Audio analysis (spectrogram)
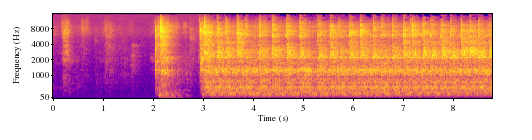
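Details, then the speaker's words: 18-year-old Yamaha RT100 two-stroke, cold start with no exhaust muffler fitted: engine catches and settles into a loud, crackly, rapid idle, clean and even; normal cold start, open exhaust. "At the moment, I do not even have anything on it. So you'll hear it. Should sound pretty good, and then I'll put these on and show you."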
